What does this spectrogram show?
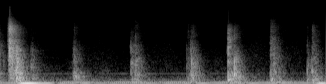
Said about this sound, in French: Dans le couloir, il ouvre la porte et entre dans la chambre.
